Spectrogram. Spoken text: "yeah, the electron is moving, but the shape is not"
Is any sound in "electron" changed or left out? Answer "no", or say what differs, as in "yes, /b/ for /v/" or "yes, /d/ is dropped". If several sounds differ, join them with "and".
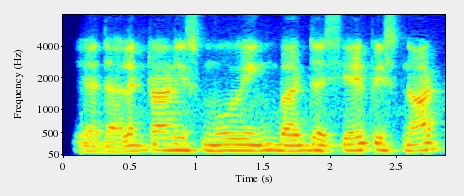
no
